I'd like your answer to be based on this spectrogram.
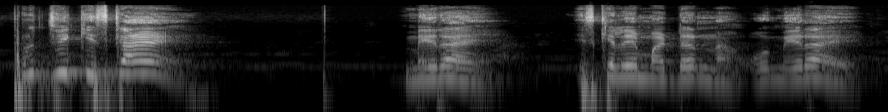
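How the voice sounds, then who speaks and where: A man with a high, gravelly voice preaches an emphatic sermon, pressing the congregation to shout back their answers. Faint music plays behind him in the church. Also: expressive, normal speed. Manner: exhorting, urging the congregation to answer aloud. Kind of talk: emphatic sermon with call-and-response. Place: church at a night service.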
